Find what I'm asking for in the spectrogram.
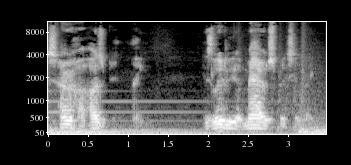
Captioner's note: bell dongs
